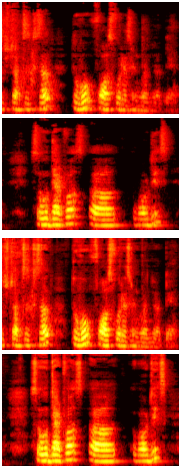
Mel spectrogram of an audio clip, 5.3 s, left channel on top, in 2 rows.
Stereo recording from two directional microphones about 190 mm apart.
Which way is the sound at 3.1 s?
35° right (ahead or behind).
